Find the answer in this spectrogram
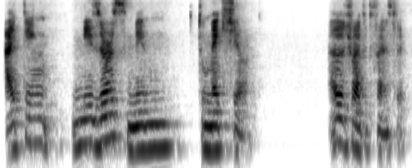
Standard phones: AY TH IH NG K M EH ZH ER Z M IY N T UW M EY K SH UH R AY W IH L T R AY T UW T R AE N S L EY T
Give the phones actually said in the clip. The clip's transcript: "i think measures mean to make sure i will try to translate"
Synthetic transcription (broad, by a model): AY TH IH NG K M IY Z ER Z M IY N T UW M EY K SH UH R AY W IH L T R AY T UW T R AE N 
